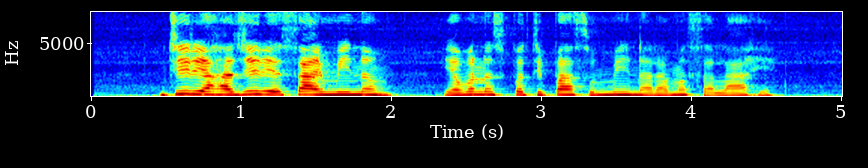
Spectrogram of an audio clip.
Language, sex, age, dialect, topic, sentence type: Marathi, female, 25-30, Northern Konkan, agriculture, statement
